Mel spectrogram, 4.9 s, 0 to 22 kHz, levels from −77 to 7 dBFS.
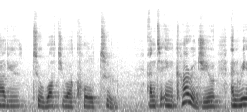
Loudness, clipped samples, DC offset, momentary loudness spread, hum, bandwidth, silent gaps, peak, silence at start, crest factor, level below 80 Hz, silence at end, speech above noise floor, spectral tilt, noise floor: -20 LUFS; under 0.1%; under 0.1%; 12 LU; none; 10.5 kHz; none; -4 dBFS; 0 s; 14 dB; -46 dBFS; 0 s; 24 dB; -7.5 dB/octave; -42 dBFS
